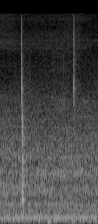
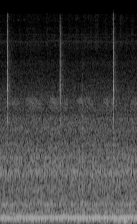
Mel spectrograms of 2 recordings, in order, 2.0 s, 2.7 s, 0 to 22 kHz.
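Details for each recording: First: Early-1980s Gallagher MPE fence charger plugged in after its cord passed a continuity test; sharp even clicks about a second apart, normal pulsing, though its indicator bulb isn't lighting. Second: Gallagher MPE electric fence charger, early-1980s, thought to put out about 4,500 V: sharp evenly spaced clicks about once a second over low mains hum; tester needle barely moves, weak output, repairer suspects a bad transformer.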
